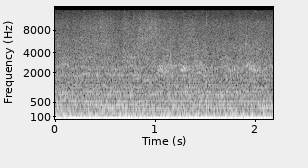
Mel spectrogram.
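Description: Steady outdoor background noise with a faint low hum under it, and a faint short high chirp about a second in.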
